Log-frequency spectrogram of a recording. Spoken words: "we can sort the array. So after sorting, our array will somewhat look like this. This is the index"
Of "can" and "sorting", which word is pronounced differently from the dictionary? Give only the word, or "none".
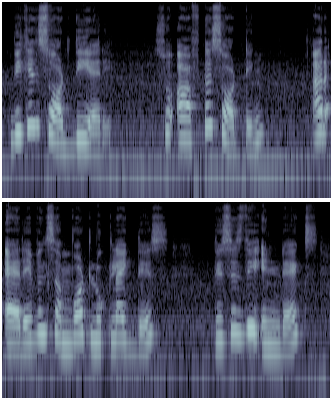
none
